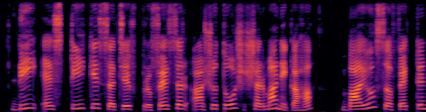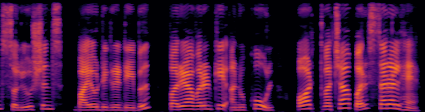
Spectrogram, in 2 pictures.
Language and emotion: Hindi, neutral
